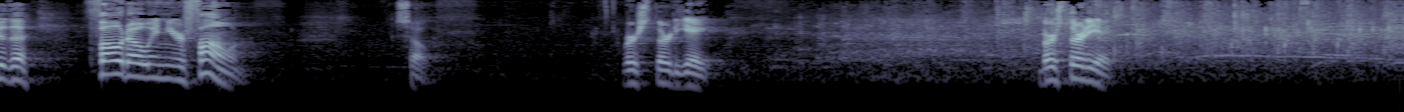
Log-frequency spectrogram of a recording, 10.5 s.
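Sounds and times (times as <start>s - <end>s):
speech: 0.0s - 2.0s, 3.0s - 3.4s, 4.7s - 5.5s, 7.8s - 8.5s
laughter: 5.7s - 8.3s
congregation applauding during a sermon: 6.7s - 10.5s.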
